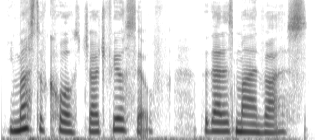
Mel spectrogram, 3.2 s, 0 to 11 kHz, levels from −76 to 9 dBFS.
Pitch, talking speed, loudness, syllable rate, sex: 215 Hz, 210 wpm, -18 LUFS, 6.4 syllables/s, female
